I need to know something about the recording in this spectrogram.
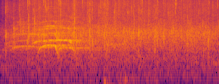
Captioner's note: audience applauding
